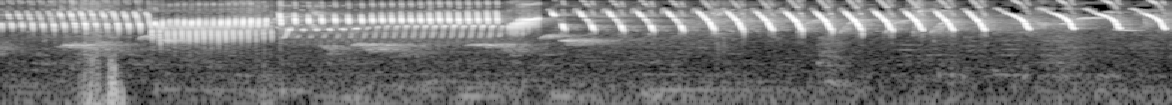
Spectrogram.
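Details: Canary in heightened breeding condition (over birahi) sings a fast rattling trill, then a ringing high tone, then a series of sharp downslurred whistled notes repeated about three times a second, with a brief low knock early on.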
